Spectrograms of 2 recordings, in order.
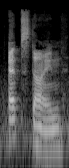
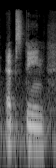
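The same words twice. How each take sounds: First: Epstein with a long i ending; Epstein as EP-stine. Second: Epstein with a long ee ending; Epstein as EP-steen. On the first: Reviewer naming the narrator he criticises, Epstein said EP-stine. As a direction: say Epstein slowly, ending like fine. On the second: Reviewer offering the other surname, Epstein said EP-steen. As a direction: say Epstein slowly, ending like green. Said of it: "Adam Epstein". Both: Real, not acted.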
